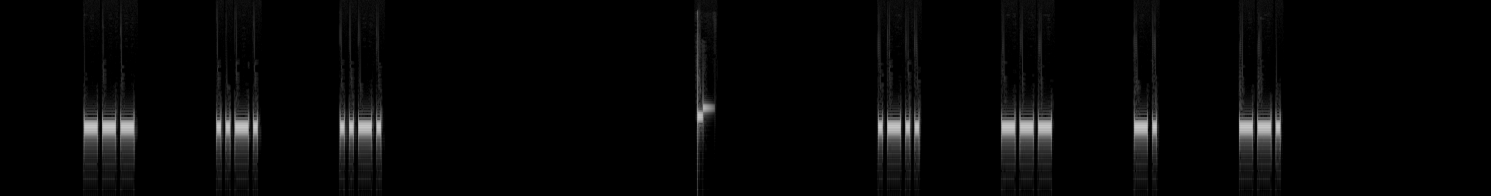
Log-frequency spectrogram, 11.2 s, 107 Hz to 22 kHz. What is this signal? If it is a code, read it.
Morse code, heard as a keyed tone, about 36 wpm, spaced as for 12 wpm, 690 Hz. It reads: OFF LONG
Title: 6x Character Spacing - Top 300 Words - 35wpm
